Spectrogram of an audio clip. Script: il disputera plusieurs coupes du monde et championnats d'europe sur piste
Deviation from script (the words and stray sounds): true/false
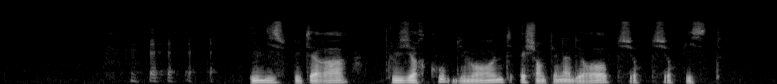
true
